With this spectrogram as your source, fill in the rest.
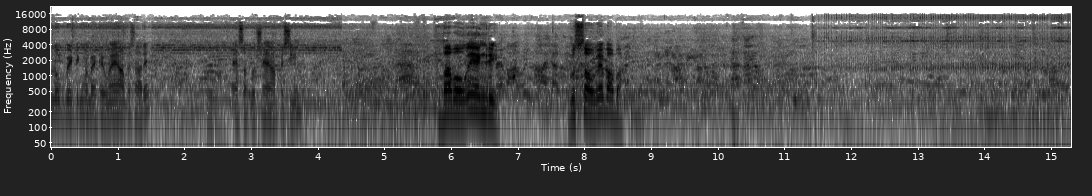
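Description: Men and women chatter in a busy crowd nearby.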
